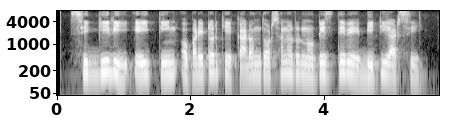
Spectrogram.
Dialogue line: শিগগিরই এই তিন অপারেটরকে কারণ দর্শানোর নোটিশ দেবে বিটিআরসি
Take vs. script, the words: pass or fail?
pass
